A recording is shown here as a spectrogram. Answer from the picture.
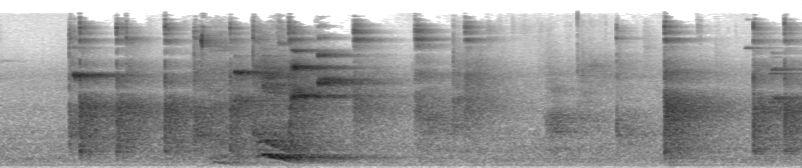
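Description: Table tennis ball struck back and forth in a rally, sharp pings off the bats and table about every half second, followed by a short shout with a falling pitch about three seconds in. Scattered ball bounces follow near the end.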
